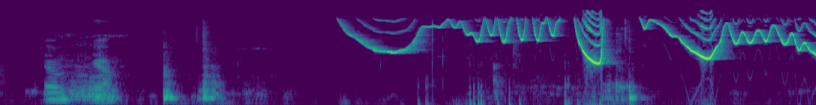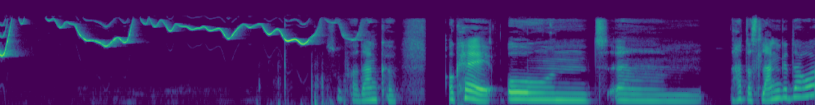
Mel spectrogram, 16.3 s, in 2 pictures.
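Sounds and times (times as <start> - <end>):
speech: 0.4 - 1.2, 11.8 - 16.3
electronic bird call sounds from circuit board: 3.4 - 11.7.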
